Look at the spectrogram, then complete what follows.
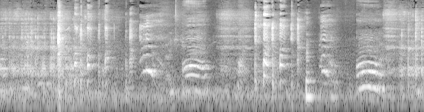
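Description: A baby laughing in several short bursts, with bubbling between them as air is blown through a straw into a glass of water.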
